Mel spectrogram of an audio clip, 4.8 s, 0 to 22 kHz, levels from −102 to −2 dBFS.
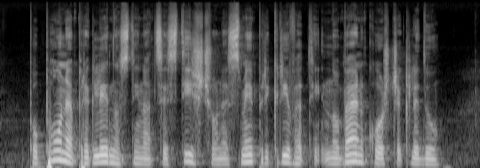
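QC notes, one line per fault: No fault to note.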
